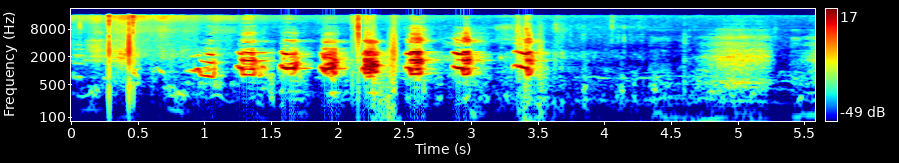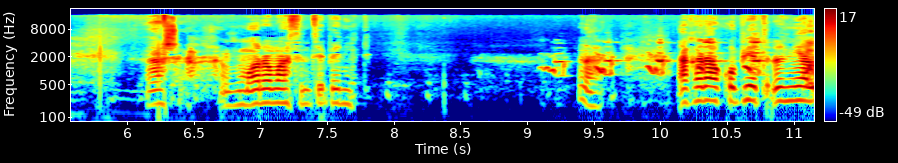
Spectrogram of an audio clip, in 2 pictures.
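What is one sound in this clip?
A turkey gobbles loudly in rapid, warbling bursts.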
